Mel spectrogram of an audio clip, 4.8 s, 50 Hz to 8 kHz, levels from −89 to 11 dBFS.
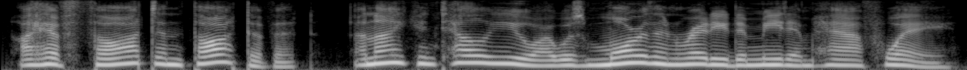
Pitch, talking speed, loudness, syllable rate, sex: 210 Hz, 260 wpm, -15 LUFS, 5.2 syllables/s, female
